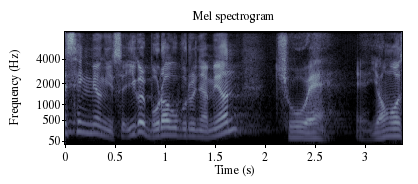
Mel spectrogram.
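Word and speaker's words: ζωή: 이걸 뭐라고 부르냐면 조에, 영어 스펠링으로 하면 Z-O-E, 조에라고 부르는 겁니다.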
